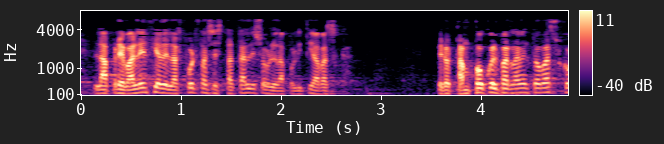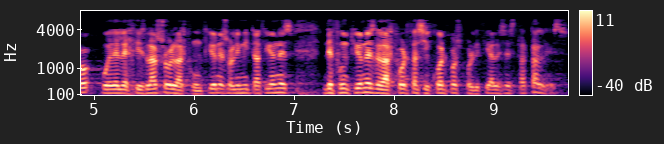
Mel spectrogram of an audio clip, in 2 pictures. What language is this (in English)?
Spanish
